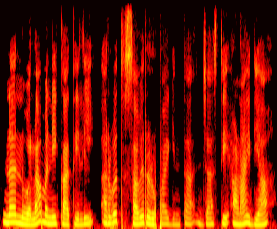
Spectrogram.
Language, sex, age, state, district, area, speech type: Kannada, female, 30-45, Karnataka, Mandya, rural, read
